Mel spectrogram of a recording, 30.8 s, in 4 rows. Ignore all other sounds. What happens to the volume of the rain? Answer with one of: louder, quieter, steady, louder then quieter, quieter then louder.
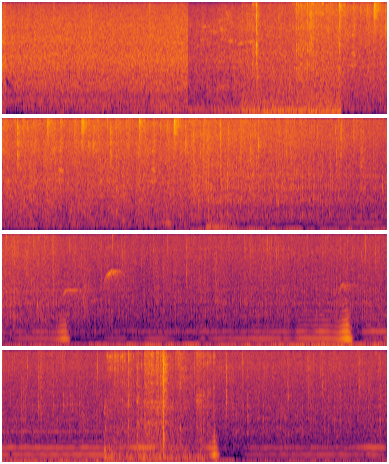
quieter.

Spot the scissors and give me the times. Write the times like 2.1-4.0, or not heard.
4.8-6.8, 11.8-12.4, 25.1-27.4.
